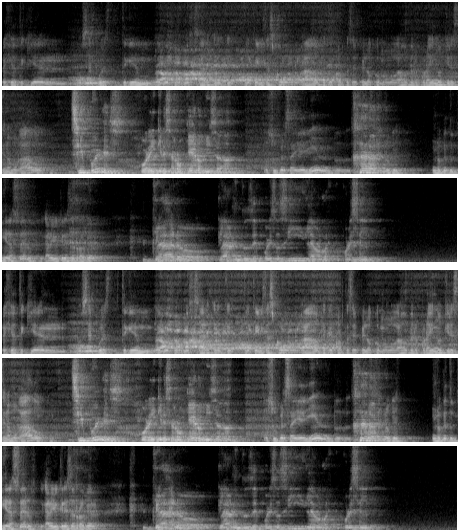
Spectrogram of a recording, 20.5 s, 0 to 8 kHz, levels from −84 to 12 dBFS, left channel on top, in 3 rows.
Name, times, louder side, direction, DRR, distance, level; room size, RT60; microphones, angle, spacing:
voice 1, 0.0-7.6 10.8-12.8 13.3-15.7 16.0-16.3, right 3 dB, 60° right, 1.1 m, -20 dB
sound 1, 1.0-1.6 2.3-5.1 5.5-11.0, right 3 dB, 40° right, 1.9 m, -24 dB
voice 2, 7.9-8.6 8.9-10.3 12.1-12.5 14.7-15.1 15.8-19.2, right 1 dB, 10° left, 3.3 m, -17 dB
23.0 x 17.0 x 8.2 m
head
